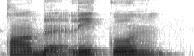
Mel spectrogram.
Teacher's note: disini nun sukun harus dibaca samar-samar sebanyak 2-3 harokat karena bertemu dengan salah satu huruf qaf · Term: Ikhfa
